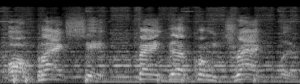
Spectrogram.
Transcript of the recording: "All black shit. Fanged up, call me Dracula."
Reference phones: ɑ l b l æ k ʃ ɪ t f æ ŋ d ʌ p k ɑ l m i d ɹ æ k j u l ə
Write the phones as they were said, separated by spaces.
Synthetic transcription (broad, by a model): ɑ b l æ k s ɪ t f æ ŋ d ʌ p k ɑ m i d ɹ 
